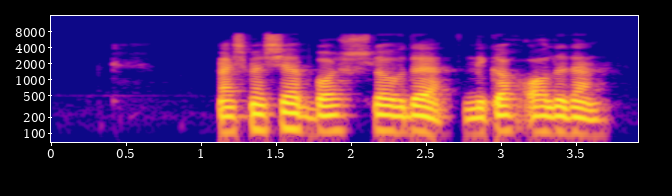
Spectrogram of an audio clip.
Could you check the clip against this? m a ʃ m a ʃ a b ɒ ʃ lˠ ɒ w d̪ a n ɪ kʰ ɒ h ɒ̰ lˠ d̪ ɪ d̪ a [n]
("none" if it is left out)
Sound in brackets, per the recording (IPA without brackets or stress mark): n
